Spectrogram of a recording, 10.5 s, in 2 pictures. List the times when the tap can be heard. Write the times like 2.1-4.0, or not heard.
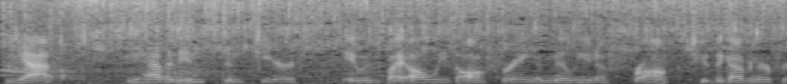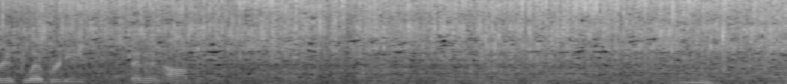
0.0-10.4.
